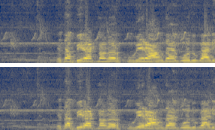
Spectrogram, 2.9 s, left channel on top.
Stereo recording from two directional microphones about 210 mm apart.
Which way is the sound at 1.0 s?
20° right (ahead or behind).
